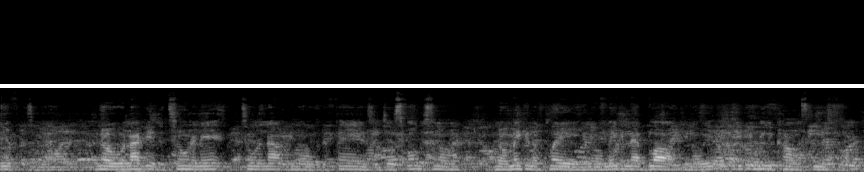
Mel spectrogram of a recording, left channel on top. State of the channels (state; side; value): silent; left; digital silence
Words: When I get to tuning out, the fans are just focusing on, making a play, making that block. It really comes easy.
